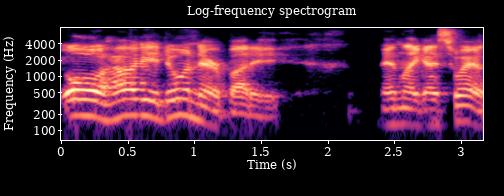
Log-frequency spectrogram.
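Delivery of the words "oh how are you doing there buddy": high, loud mock local greeting, falling on "buddy"; hammed-up South Park-style local accent; imitated local small-town accent. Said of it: "the way they talk".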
